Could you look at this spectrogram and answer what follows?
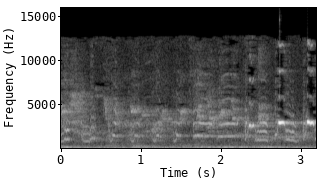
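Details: A caged common nightingale in Austria, hatched in 2011, gives a phrase of thin whistled notes sliding downward, ending in sharp high chips, with low hum underneath.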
